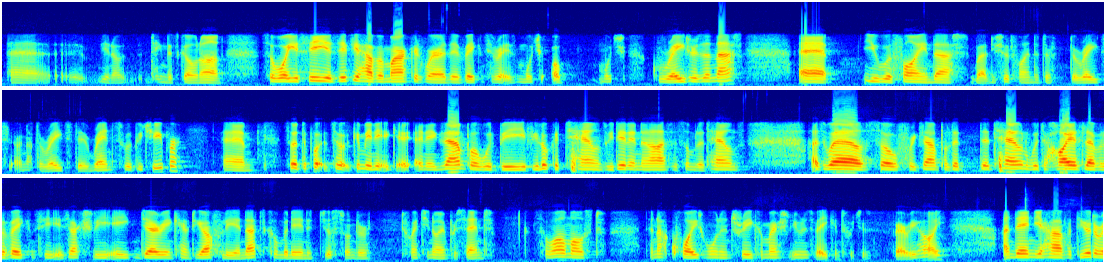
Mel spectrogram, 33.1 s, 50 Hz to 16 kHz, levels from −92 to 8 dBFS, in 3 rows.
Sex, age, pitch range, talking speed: male, 30-49, 120-140 Hz, 230 wpm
